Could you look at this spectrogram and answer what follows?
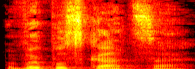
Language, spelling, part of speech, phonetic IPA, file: Russian, выпускаться, verb, [vɨpʊˈskat͡sːə], Ru-выпускаться.ogg
- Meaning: 1. to be exposed, to stick out 2. to be produced 3. to be published 4. passive of выпуска́ть (vypuskátʹ)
